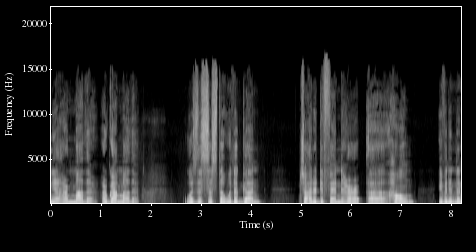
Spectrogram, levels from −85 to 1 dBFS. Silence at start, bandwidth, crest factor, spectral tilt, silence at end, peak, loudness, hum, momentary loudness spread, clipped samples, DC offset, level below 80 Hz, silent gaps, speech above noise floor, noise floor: 0 s; 16 kHz; 20 dB; -4.5 dB/octave; 0 s; -2 dBFS; -21 LUFS; none; 9 LU; under 0.1%; under 0.1%; -66 dBFS; none; 41 dB; -61 dBFS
